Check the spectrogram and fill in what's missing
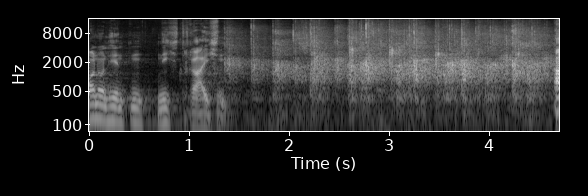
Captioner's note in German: Beifall SPD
